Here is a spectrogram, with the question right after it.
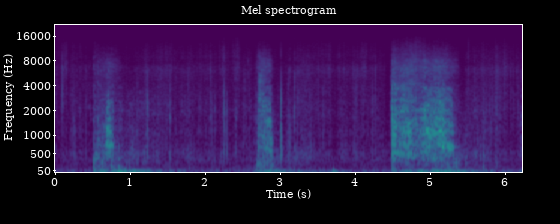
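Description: Bare hands scoop, squeeze, crumble and rub a dry, loose pile of crushed, dyed blue chalk powder with small crumbly chunks, spread over a wooden tray and not in a container. Three gritty, crunchy rustling bursts stand out, the last being the longest and loudest and brightest, with soft crumbly crackles between them.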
